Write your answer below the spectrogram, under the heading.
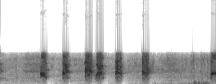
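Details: A poodle barks during ball play with boys outdoors: sharp, bright yaps repeated about eight times in four seconds at uneven intervals, with a person's voice asking to throw the ball and calling the dog between barks.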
